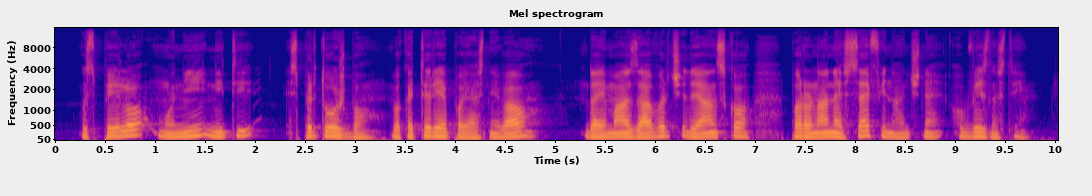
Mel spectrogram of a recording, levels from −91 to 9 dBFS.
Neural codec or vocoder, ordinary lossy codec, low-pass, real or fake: none; none; 14.4 kHz; real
